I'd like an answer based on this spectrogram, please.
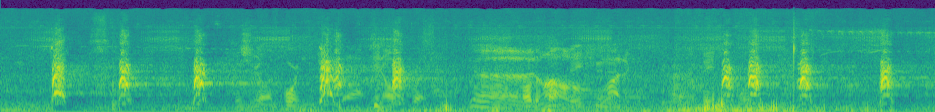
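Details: Ellie, a puppy in bitework training, barks in a few short bursts spaced about a second apart, then human talking and handling noise take over.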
